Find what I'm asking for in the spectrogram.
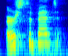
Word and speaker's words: Erzsébet: Okay, so the first thing I want to say is that while she is known as Elizabeth Báthory, the Hungarian pronunciation of her name is Erzsébet Báthory.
